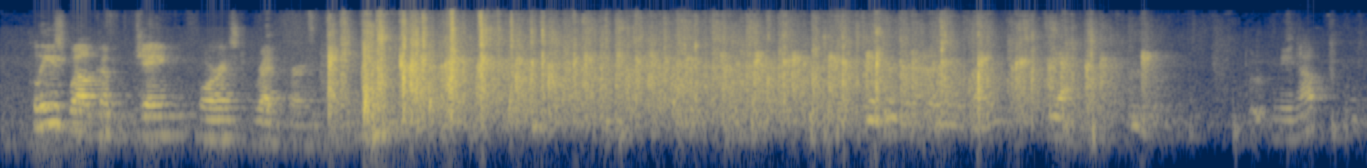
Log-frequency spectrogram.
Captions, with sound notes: Please welcome Jane Forrest Redfern. (Applause)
